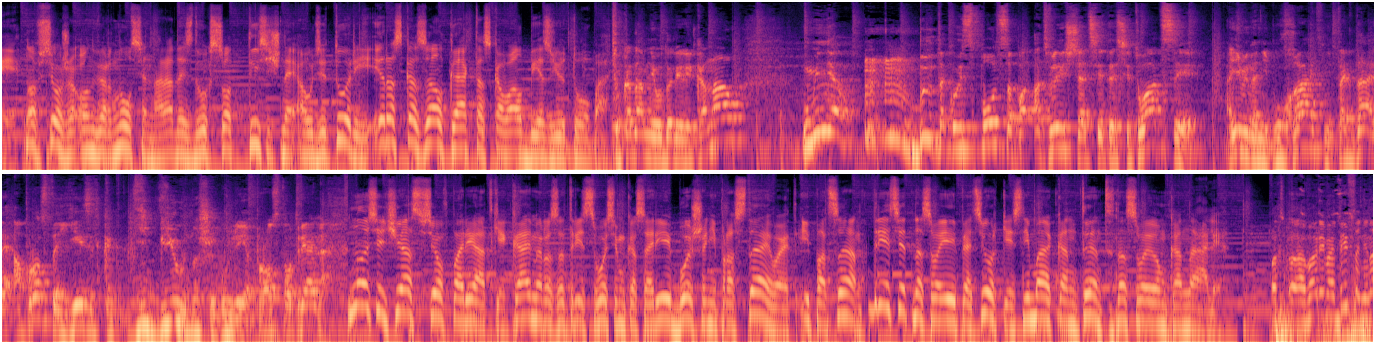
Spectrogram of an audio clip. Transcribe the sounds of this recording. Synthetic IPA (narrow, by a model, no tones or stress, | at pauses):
ɪɪno̞fsʲo̞ʐɨʔo̞nvʲɪrnulˠsʲənɐɾad̪əsʲt̚ʲd̪vʊxso̞t̪ːɨsʲɪt͡ɕnəjʔɐ̰ʊdʲɪt̪o̞ɾʲɪ̰ːʔiɾəskɐzalˠkak̚t̪əskɐvalˠbʲɪzjʊt̪ubə̰t̪okɐɡ̚d̪amnʲeʊd̪ɐlʲilʲɪkɐnalˠ | ʊmʲɪnʲa | bɨlˠt̪ɐko̞jspo̞səpɐt̪vlʲet͡ɕsʲɐt̪fsʲejɛt̪əjsʲɪt̪ʊat̪sɨɪ | ɐ̰imʲɪnːənʲɪbʊxatʲnʲɪt̪ɐɡd̪alʲɪjəʔɐpɾo̞st̪əjezʲdʲɪtʲkakɡʲɪbʲilˠnəʂɨbʊlʲjepɾo̞st̪əvot̪ɾʲɪalʲnəno̞sʲɪt͡ɕasfsʲofpɐɾʲat̪kʲɪkamʲɪɾəzɐt̪ɾʲisɨ̥tʲvo̞sʲɪmʲkəsɐɾʲejbo̞lʲʂɨnʲɪpɾɐst̪ajɪvəjɪt̪ipɐt̪sɨand̪ɾʲesʲɪt̪nəsvɐjejpʲɐtʲo̞rkʲɪsʲnʲɪmajəkɐnt̪ɛnt̪nəsvɐjo̞mkɐnalʲɪ̰ | t̪vɐɾʲimʲɐd̪ɾʲift̪ənʲɪn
